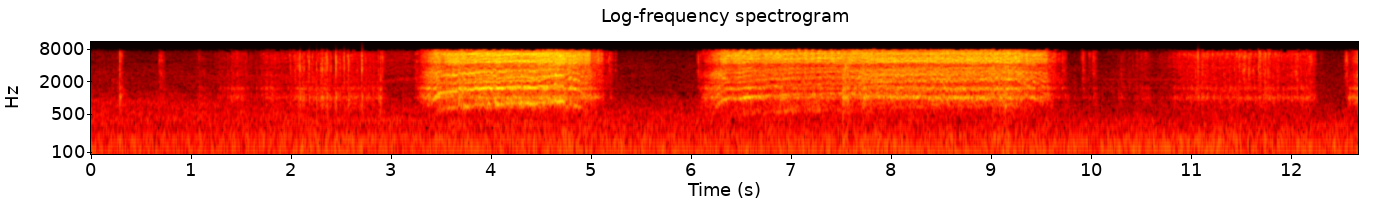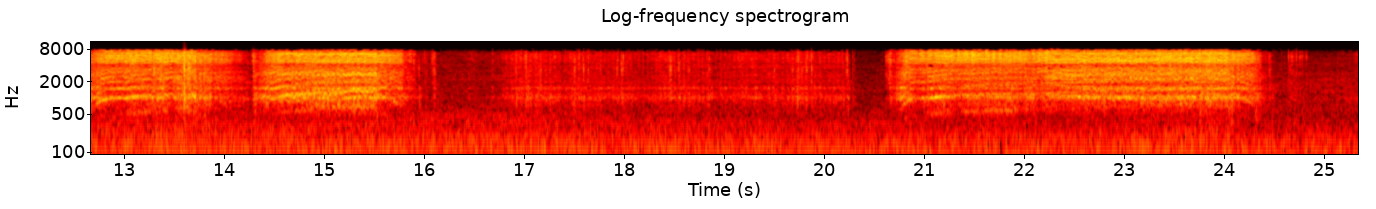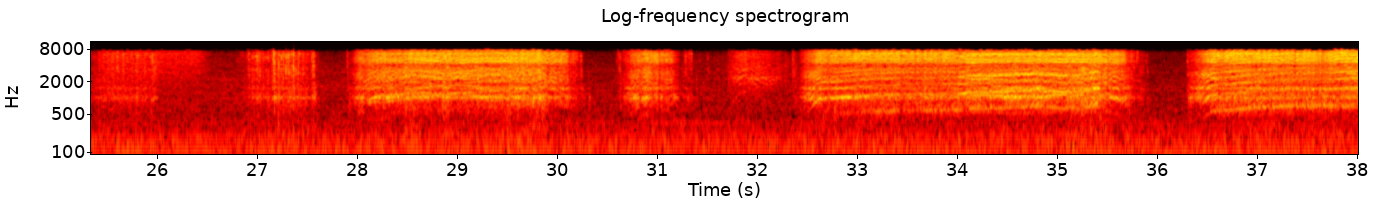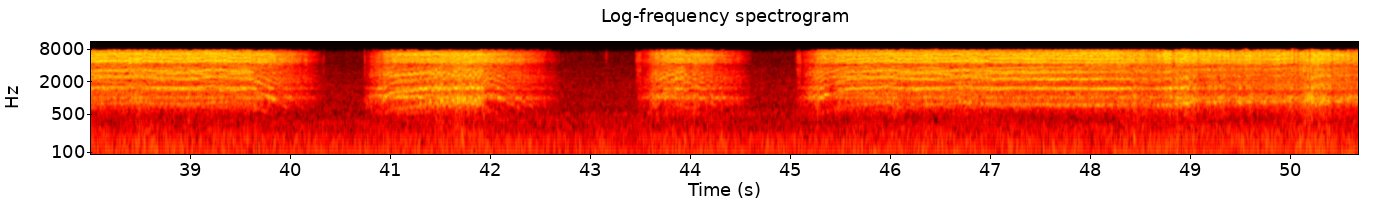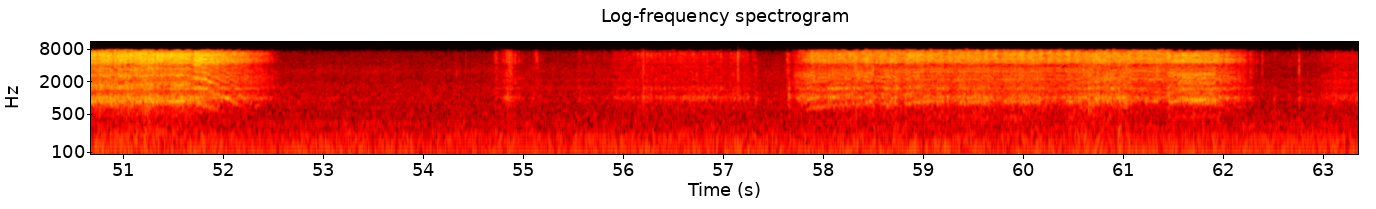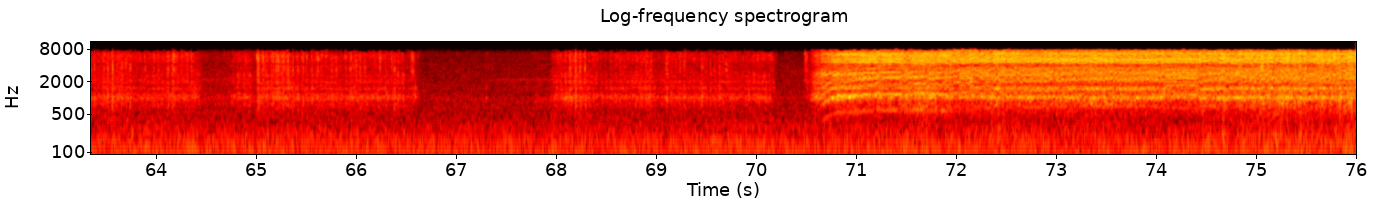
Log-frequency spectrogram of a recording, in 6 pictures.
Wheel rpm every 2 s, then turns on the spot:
10, 60, 70, 130, 120, 30, 80, 90, 20, 10, 80, 150, 30, 10, 130, 20, 100, 130, 140, 170, 80, 30, 60, 200, 210, 210, 10, 0, 20, 100, 110, 20, 20, 10, 20, 100, 160, 160.
0-2 10-12 16-20 24-26 62-66 68-70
